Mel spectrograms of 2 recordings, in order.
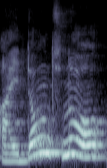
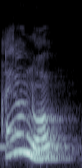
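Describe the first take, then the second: First: The T in 'don't' is clearly pronounced. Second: The T in 'don't' is dropped. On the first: The speaker calls it wrong. "We don't say I don't know" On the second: The speaker calls it right. "we don't use this letter"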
